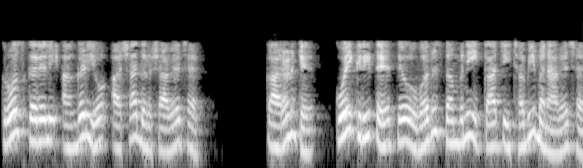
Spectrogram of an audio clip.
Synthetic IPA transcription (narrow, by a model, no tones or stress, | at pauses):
kɾoskəɾeliʔãŋɡɭijoʔaʃad̪əɾʃaʋet͡ʃʰe | kaɾəɳ̃ke | koikɾit̪et̪eoʋəd̪ʱst̪əmbʱnikat͡ʃit͡ʃʰəbibənaʋet͡ʃʰe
